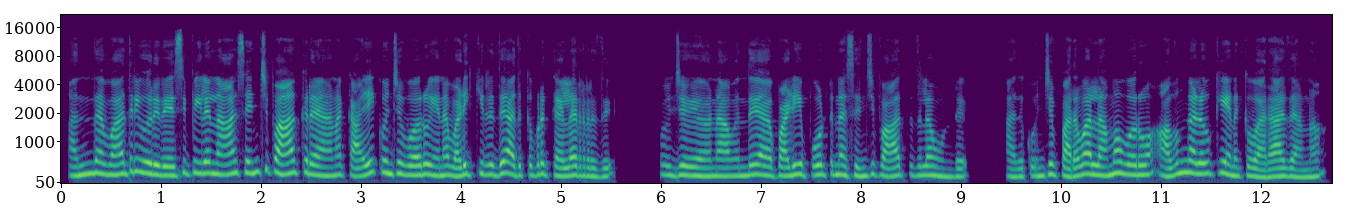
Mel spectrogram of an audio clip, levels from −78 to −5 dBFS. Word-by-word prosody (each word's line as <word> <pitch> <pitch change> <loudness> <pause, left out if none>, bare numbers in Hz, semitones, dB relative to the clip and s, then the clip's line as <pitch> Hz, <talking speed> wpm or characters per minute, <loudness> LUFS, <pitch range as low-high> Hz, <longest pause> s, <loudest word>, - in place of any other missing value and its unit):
அந்த 240 +5 +1 0.2
மாதிரி 245 +6 0
ஒரு 245 -2 +5
ரெசிப்பில 260 +5 0
நான் 245 +3 +1
செஞ்சு 275 +6 -1
பார்க்கிறேன். 245 -2 +3
ஆனா, 210 +2 -1
கை 190 +3 +1 0.2
கொஞ்சம் 255 -4 0
வரும். 225 +2 +3
ஏன்னா, 215 +1 0
வடிக்கிறது 230 +3 -1
அதுக்கப்புறம், 220 +1 -4
கெளர்றது. 195 -2 0 0.5
கொஞ்சம் 215 -1 0 0.2
நான் 195 0 0
வந்து 205 +3 -1 0.3
பழிய 215 +4 +2
போட்டு, 230 +1 -1
நான் 220 -3 -2
செஞ்சு 200 +4 -2
பார்த்ததுலாம் 210 +2 -2
உண்டு. 180 0 -5 0.5
அது 180 +1 -3
கொஞ்சம் 205 +3 -3
பரவாயில்லாம 220 +5 +2
வரும். 225 0 +1
அவுங்க 260 +9 0
அளவுக்கு 250 +1 0
எனக்கு 200 0 -3
வராது 185 +3 +1
ஆனா. 170 +2 -3
220 Hz, 155 wpm, -23 LUFS, 200-240 Hz, 0.5 s, ஒரு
